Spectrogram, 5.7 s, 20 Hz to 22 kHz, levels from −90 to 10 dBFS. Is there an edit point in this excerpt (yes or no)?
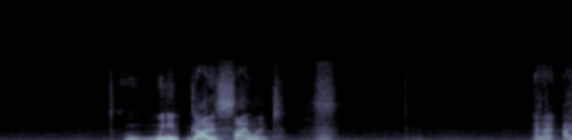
yes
